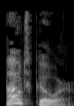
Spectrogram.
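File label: "outgoer", British English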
